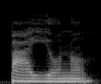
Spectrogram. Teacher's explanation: Un quinto grupo sería los verbos que pierden la R, es decir, que tiende a desaparecer esta R en posición intervocálica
